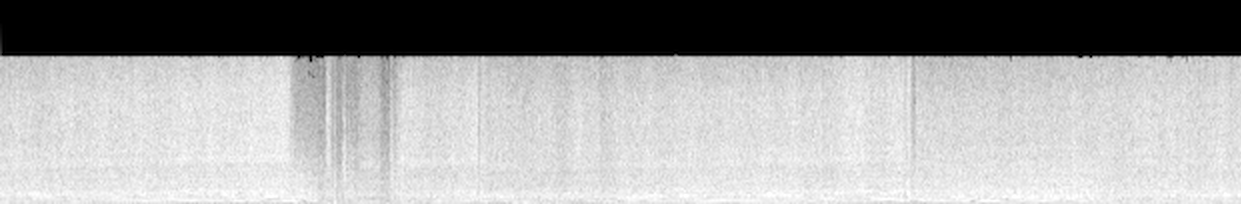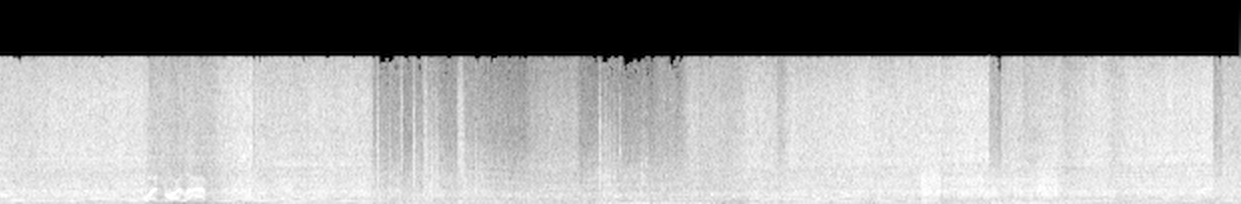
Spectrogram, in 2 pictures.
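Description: A race car engine roars loudly, revving up and dropping as gears shift.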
